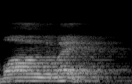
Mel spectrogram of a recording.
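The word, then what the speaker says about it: वाङ्मय: इसका उच्चारण होता है आधा न और ग की तरह। जैसे एक शब्द देखें वांगमय शब्द है ये वांगमय। कई बार रूढ़िता के कारण हम इसे वाड़मय या वाड़मय बोल जाते हैं जो कि वर्तनी की दृष्टि से क्या रहता है? अशुद्ध रहता है।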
